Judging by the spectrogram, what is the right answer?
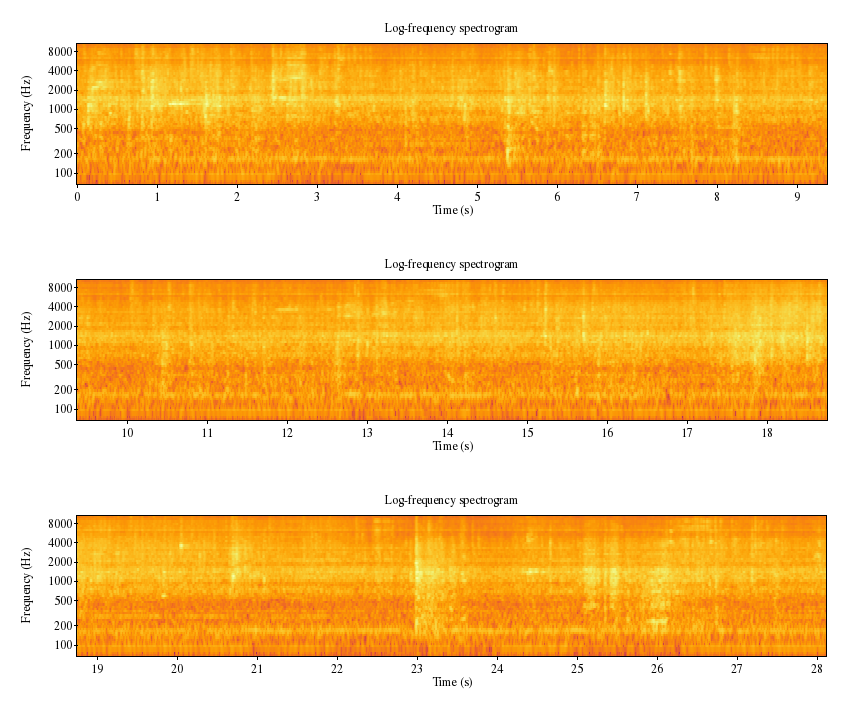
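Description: Demolition excavator's diesel engine running steadily while its hydraulic crusher jaws bite through the reinforced concrete of a building, with cracking, crunching and falling rubble throughout. Sharp cracks come about five seconds in and again past twenty seconds, with a longer crunching spell between them.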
